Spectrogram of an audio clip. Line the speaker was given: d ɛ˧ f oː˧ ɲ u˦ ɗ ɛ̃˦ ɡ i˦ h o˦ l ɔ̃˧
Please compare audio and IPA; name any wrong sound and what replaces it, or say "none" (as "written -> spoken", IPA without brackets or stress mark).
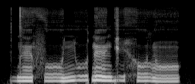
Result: ɛ˧ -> ɛ̃˧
